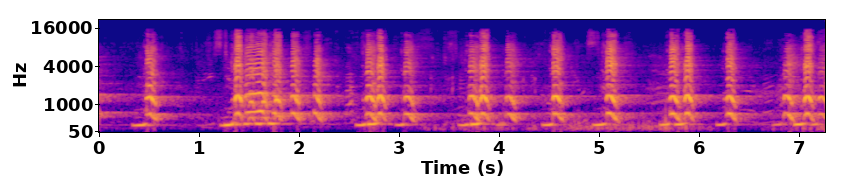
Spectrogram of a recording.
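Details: Siamang gibbons calling at Fota Wildlife Park in Cork Harbour, a daily call said to carry five miles. Loud honking, barking notes come in rapid bursts about once per second over steady droning tones.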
